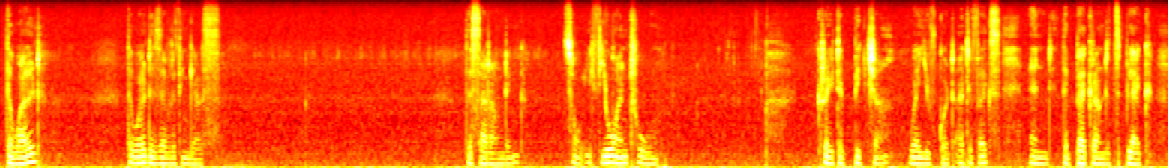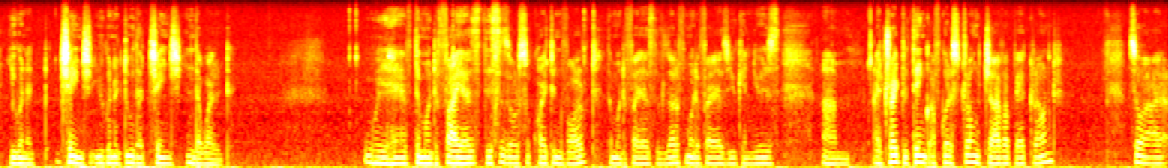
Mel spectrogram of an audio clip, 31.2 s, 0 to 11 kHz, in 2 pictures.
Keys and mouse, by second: 2.3-20.5 middle drag, 25.5-31.1 middle drag.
